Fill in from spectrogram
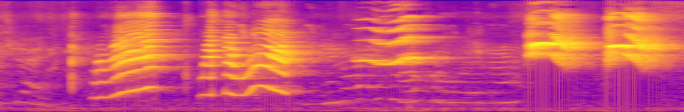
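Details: Talking pet parrot mimicking words in a series of wavering, voice-like syllables. Two sharp, high squawks close the sequence, with short pauses between the phrases.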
